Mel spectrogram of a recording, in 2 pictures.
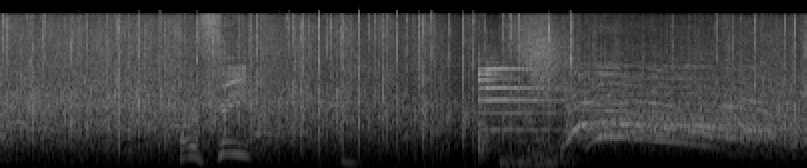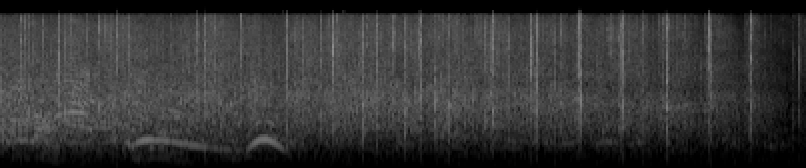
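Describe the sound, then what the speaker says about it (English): Studio audience on a family game show breaks into sustained applause and cheering that fills most of the stretch, with a host and contestant talking over it and occasional shouts rising from the crowd. "You can clap all you want."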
